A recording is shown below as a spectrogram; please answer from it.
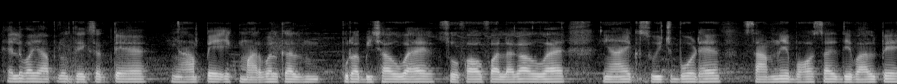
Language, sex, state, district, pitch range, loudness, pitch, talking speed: Hindi, male, Chandigarh, Chandigarh, 120-125 Hz, -17 LUFS, 125 Hz, 205 wpm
